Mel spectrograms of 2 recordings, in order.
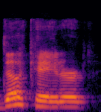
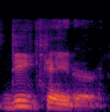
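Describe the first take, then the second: First: The first vowel is reduced and unclear. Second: The first vowel is clearly and fully pronounced. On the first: The speaker calls it wrong. "it's not Decatur" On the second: The speaker calls it right. "you got to make sure you you enunciate the e"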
